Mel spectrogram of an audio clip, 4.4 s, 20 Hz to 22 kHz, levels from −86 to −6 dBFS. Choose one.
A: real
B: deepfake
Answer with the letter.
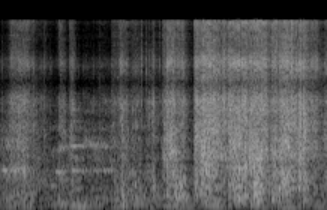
B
